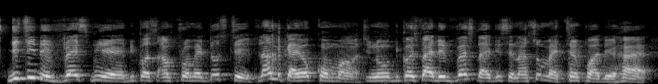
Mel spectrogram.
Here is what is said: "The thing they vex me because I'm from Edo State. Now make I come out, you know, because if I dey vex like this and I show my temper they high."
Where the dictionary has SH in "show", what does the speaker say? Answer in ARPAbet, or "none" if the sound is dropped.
S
